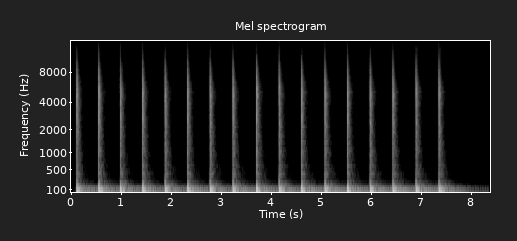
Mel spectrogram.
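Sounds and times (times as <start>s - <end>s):
solo dry bass drum hits recorded with M201TG microphone: 0.0s - 7.7s.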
